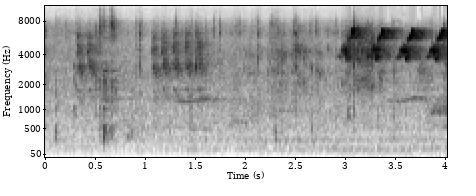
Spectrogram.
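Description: A dog eating bread from a stainless-steel bowl: scattered clicks and crunches of teeth on food and bowl, the sharpest about half a second in. Birds chirp in the background, with a quick run of about four loud high chirps near the end.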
